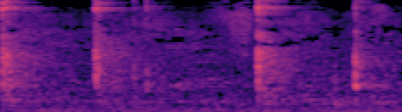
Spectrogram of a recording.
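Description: A table tennis rally: the celluloid ball clicks sharply off the paddles and the Joola table top, four quick hits in under two seconds, some with a short ringing ping.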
